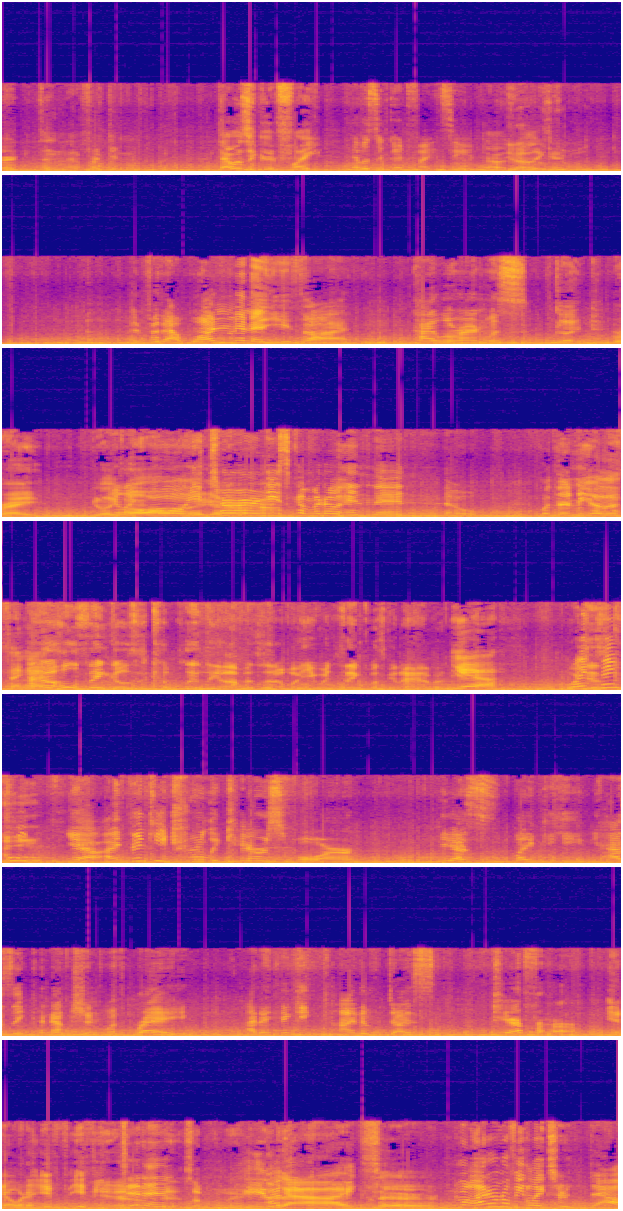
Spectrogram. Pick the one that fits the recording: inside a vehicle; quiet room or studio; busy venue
inside a vehicle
